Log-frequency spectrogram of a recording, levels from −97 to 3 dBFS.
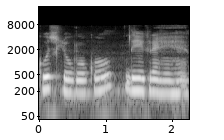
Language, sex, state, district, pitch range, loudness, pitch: Hindi, female, Chhattisgarh, Raipur, 185-220 Hz, -15 LUFS, 200 Hz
